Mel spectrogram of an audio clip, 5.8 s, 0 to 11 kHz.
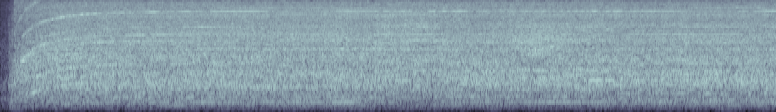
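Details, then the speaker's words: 1994 Hoover Turbopower 2 U2462 upright bagged vacuum with an 800W motor and no autosense, plugged in and started: the motor spins up quickly to a high, steady whine and holds evenly with no grinding or rattles. Normal operation. "what I'll do is just for this video I will plug the machine in and start it up so we can hear it working"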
